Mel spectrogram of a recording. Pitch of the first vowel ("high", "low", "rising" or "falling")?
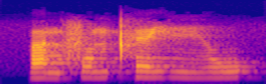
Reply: low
